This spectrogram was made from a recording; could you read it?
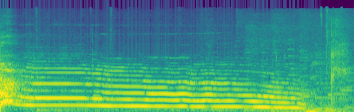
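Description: A dog howls in one long, mournful note that holds steady for several seconds, then slides downward and trails off, with no other sounds around it.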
